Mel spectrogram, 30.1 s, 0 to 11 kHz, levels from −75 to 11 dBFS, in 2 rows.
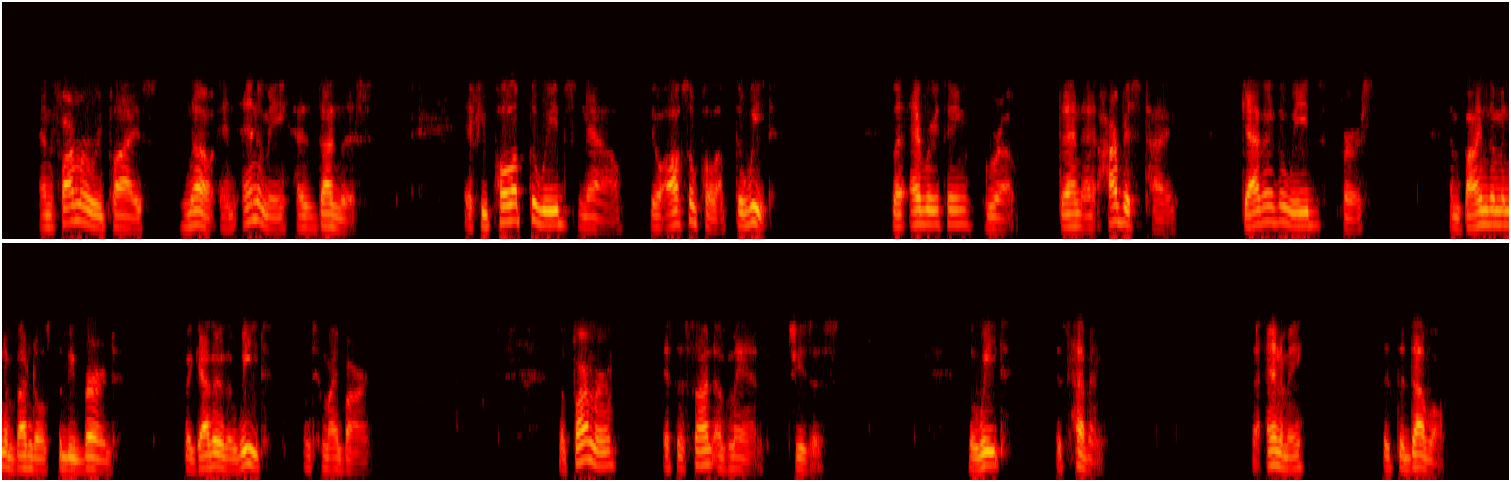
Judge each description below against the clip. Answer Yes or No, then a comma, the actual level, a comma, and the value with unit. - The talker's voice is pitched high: No, low, 135 Hz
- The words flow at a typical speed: No, slow, 130 wpm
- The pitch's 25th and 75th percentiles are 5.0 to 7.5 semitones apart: Yes, wide, 5.6 semitones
